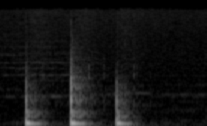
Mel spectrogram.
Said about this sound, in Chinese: 直到第四次，他才鼓起勇气，发着抖，拿起铁门锤，轻轻地敲了敲门。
